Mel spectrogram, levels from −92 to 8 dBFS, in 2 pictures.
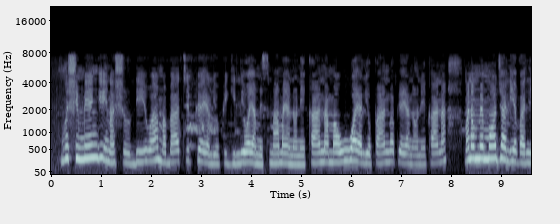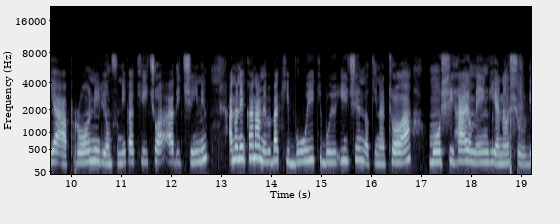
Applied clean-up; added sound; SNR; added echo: none; none; none; none.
